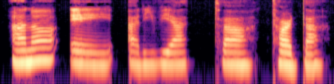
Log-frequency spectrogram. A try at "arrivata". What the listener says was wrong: Okay, are you sure about arriviata? The verb is arrivare, so it would be arrivata.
